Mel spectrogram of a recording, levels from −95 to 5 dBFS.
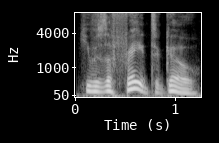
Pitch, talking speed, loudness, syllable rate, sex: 130 Hz, 235 wpm, -16 LUFS, 5.1 syllables/s, male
